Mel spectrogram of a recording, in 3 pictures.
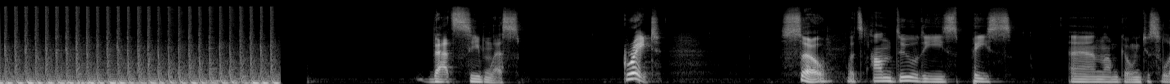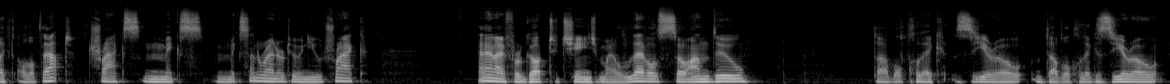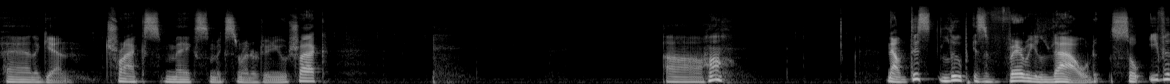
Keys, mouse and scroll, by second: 1.7 ctrl+scroll down 2, 2.7 space, 6.5-6.9 ctrl+scroll up 1, 7.2 click, 8.5 ctrl+z, 8.8 ctrl+z, 9.6 click, 10.3 click, 10.9 click, 11.4 shift+click, 14.3 click, 14.9-15.3 scroll down 1, 15.6 click, 18.1 ctrl+z, 19.5 click, 20.6 0, 20.9 Return, 21.8 click, 22.3 0, 22.5 Return, 24.5 click, 25.8 click, 26.2 scroll down 1, 26.9 click, 27.3 click, 27.8 click, 27.9 click, 31.5 click, 32.0 click, 33.8 click, 34.1-35.1 ctrl+drag, 34.7-35.1 ctrl+scroll up 4.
